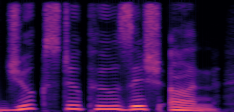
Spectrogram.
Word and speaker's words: juxtaposition: pronounce it with confidence the correct pronunciation is Juku zishan let's break it down first we have juk K which sounds like the beginning of jukebox with a J sound next is Stu which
